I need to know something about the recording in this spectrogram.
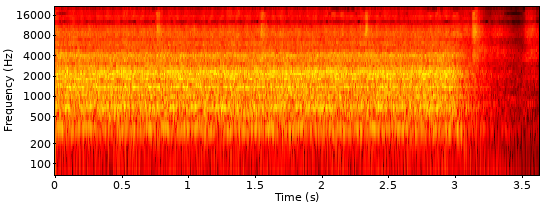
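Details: Caterpillar diesel engine that sat for years, transfer pump confirmed moving fuel: turns over steadily with a dense rattling churn for three seconds, then winds down without catching; lines likely need bleeding. Crank, no start.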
